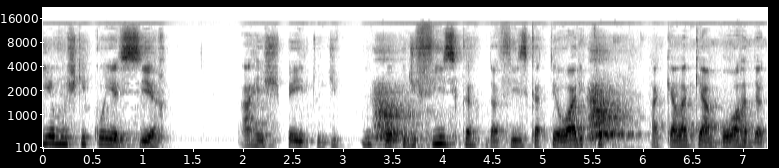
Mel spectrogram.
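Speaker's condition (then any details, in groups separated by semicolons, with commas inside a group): No condition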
